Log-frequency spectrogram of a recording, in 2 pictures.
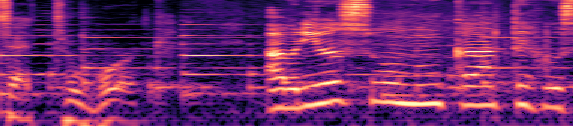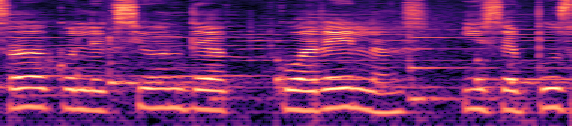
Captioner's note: student speaking Spanish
